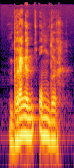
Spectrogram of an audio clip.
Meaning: inflection of onderbrengen: 1. plural present indicative 2. plural present subjunctive
- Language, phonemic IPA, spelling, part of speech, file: Dutch, /ˈbrɛŋə(n) ˈɔndər/, brengen onder, verb, Nl-brengen onder.ogg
